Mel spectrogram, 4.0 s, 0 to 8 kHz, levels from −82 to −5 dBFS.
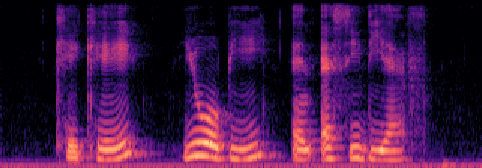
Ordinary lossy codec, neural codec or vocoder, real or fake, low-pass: none; none; real; 7.2 kHz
